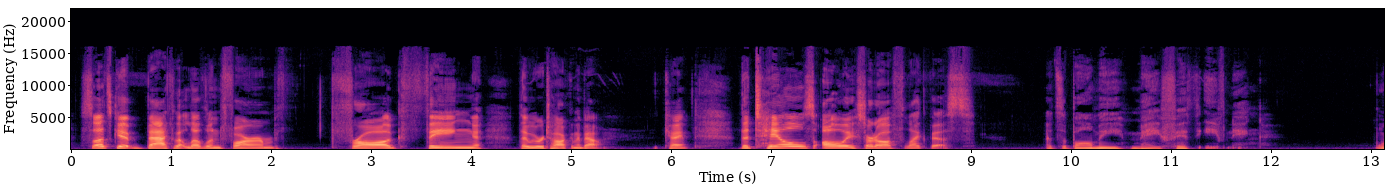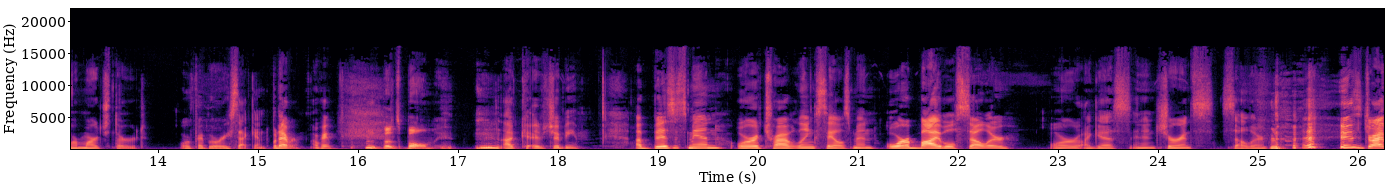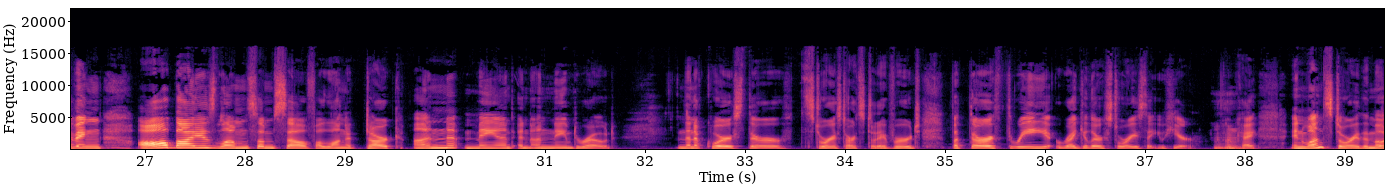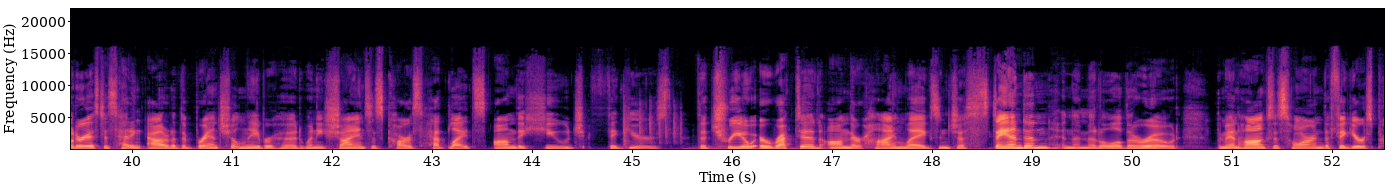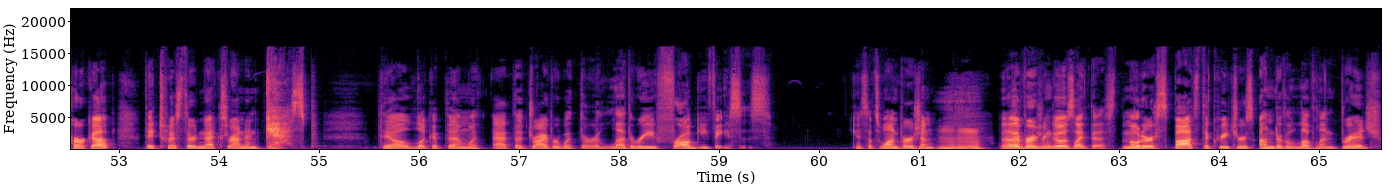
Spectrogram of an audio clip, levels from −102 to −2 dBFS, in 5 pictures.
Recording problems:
none

